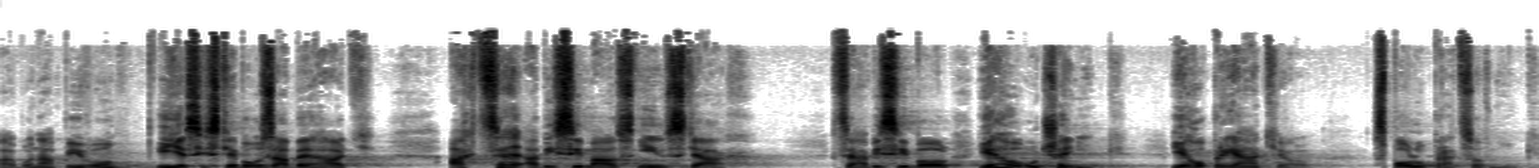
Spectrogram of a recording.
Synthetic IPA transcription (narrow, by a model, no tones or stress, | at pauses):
a̰lɛ̰bɔnapiʋɔiɟɛsiscɛbɔʊzabɛɦacʔaxt͡sɛa̰bisimalsɲiːmfsca̰x | xt͡sɛabisibɔljɛɦɔʔut͡ʃɛɲiːk | jɛɦɔpɾɪacʰɛ̰ʎ | spɔlupɾa̰t͡sɔʊɲḭːk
